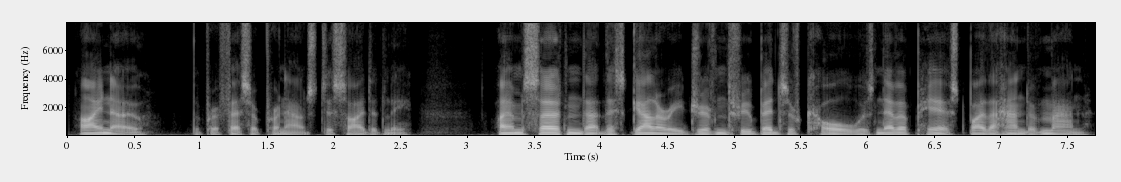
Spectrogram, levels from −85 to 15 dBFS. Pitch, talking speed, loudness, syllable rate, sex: 100 Hz, 195 wpm, -19 LUFS, 5.8 syllables/s, male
